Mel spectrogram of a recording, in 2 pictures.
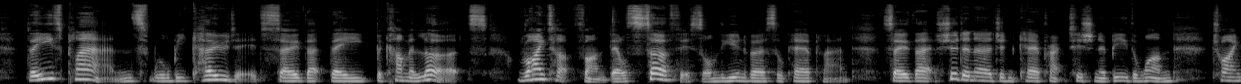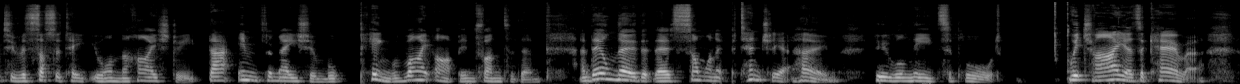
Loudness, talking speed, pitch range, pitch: -25 LUFS, 160 wpm, 150-200 Hz, 160 Hz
